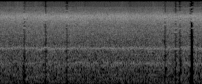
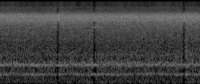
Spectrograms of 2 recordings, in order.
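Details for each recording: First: Presto 23-quart pressure canner venting before the regulator goes on: steady, even hiss, no sputter or surging; needs a steady stream for 10 minutes; normal steam venting. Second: Presto 23-quart pressure canner, which has been acting up, gives a loud, constant steam hiss venting far too hard; the heat needs turning down to reach the steady 10-minute venting stream.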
